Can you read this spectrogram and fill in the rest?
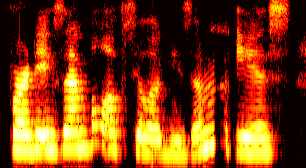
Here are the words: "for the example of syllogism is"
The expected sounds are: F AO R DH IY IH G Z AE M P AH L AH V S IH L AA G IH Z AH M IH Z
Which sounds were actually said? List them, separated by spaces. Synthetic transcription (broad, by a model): F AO R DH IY IH G Z AE M P AH L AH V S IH L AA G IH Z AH M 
